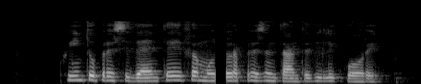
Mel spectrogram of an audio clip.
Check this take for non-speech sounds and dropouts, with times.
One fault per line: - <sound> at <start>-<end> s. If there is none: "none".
- dropout at 2.1-2.3 s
